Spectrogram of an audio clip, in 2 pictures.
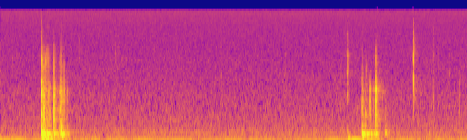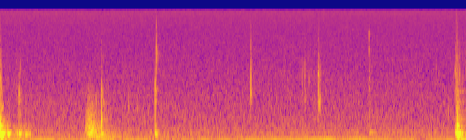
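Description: A utility knife blade slices pieces off a solid pink carved soap rose with green leaves, held between the fingers. Each cut makes a short, dull, low thunk with a soft scraping crackle, coming in irregular bursts with faint ticks between them against a quiet background.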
